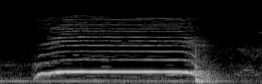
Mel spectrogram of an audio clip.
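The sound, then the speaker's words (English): A single long, high vocal holler imitating a call to cows, the kind used in wintertime on a cattle ranch in Carroll County, Mississippi, to bring the cows over to the hay: it rises quickly to a steady, loud pitch, holds for about a second and a half, then breaks off with a short drop. “And in the wintertime, we had to call the cows over to where the hay was.”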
